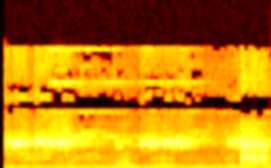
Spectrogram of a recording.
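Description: Street traffic running steadily, with vehicle horns tooting, one sounding near the end.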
